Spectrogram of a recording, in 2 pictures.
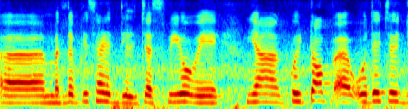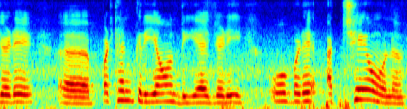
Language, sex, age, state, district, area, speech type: Dogri, female, 60+, Jammu and Kashmir, Jammu, urban, spontaneous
